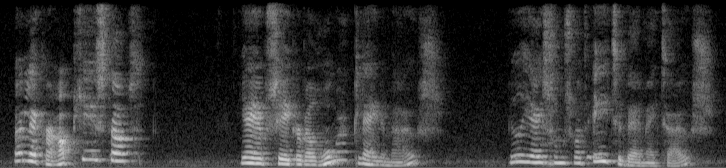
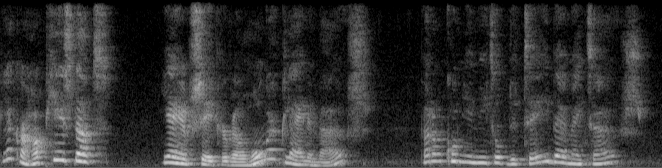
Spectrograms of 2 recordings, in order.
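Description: First: Sly fox. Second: Hungry owl. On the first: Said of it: "Vos die zag hem en die dacht". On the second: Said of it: "Uil die zag hem en die dacht". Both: Acted.

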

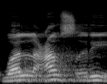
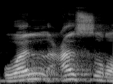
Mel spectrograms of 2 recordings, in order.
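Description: First: আসরি with its final i sounded after r; full final vowel. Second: আসর stopped on s and r joined, no final i; vowelless stop ending. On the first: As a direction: say আসরি with heavy s and an open ri ending. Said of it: "মুখটা হালকা গোল করে". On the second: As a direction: close আসর on a silent-vowel r. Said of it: "দুটি সাকিনযুক্ত অক্ষর একসঙ্গে সংযুক্ত করে". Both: Shown as a demonstration.

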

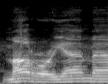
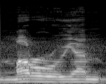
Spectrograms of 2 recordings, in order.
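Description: First: مريم with open ma and thick r; correct heavy ra. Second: مريم with a rounded, over-thick mar; wrong ra. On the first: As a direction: recite مريم firmly as mar-ya-ma. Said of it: "هذا خطأ". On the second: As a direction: overdo the r and round the lips in مريم. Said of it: "ولا تقول". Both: Shown as a demonstration.

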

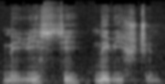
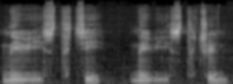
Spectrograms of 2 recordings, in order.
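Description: First: Невістці as невісьці, невіщин with щ; simplified consonants. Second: Slow невістці, невістчин with a separate т; spelled-out pronunciation. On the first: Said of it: "у вимові". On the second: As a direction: sound the written т in невістці and невістчин. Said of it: "на письмі". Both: Shown as a demonstration.

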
